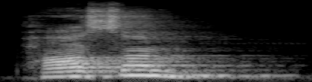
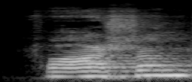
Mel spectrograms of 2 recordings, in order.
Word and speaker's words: fasten: इसी तरीके से FASTEN, इसे फासन, फाशन करके बोला जाता है।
